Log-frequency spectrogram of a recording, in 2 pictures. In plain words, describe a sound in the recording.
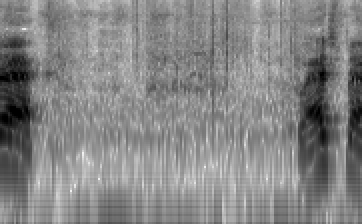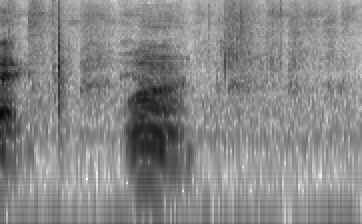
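Foil card packs rustle and crinkle as hands shuffle through them.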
